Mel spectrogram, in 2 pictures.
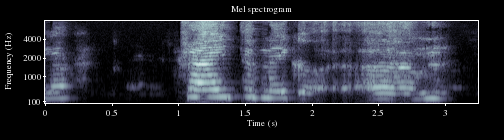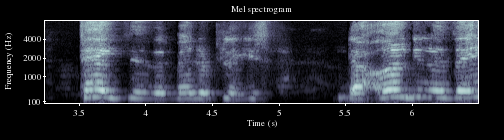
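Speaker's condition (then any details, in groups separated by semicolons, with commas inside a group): Cerebral palsy; cerebral palsy, from birth, uses wheelchair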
